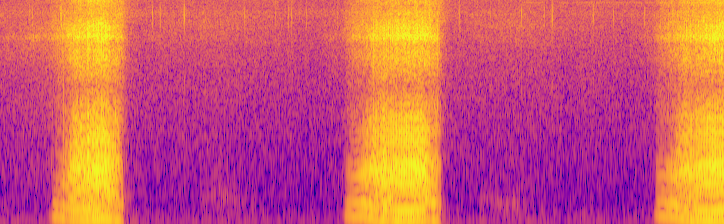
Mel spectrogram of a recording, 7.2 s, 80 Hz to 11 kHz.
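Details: Sleeping orange cat on the pillow, keeping owner's wife awake: loud, buzzing, low-pitched snores about every three seconds, roughly 20 a minute, with quiet pauses; ordinary snoring.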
